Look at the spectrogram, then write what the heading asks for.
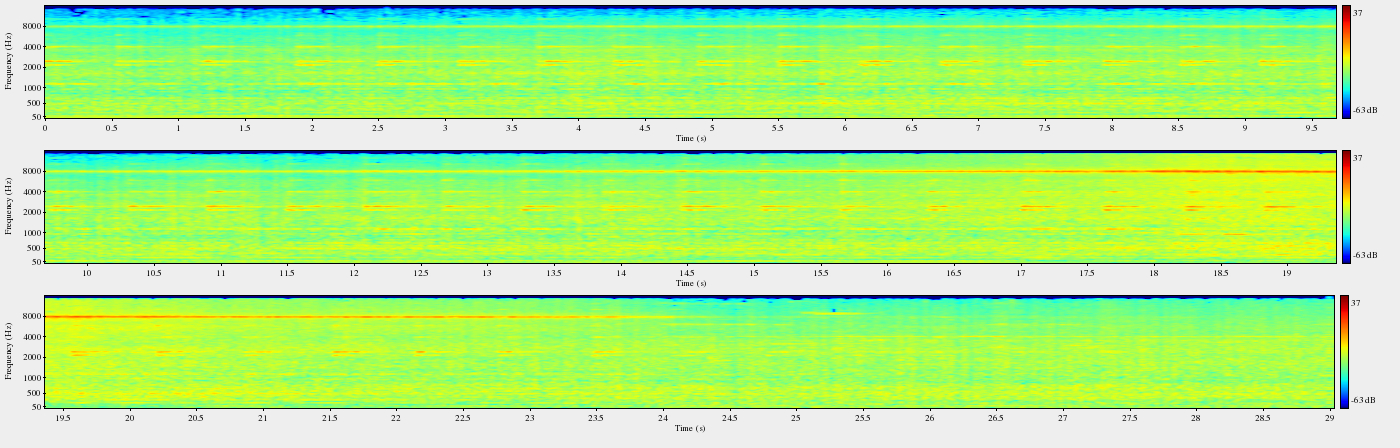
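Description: Passenger train rolling through a tunnel: a steady low locomotive rumble with the locomotive's bell ringing about twice a second. A thin, high steady wheel squeal swells through the middle and stops about two-thirds of the way through.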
